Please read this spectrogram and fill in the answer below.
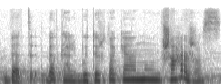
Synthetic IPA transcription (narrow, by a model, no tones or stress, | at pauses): bʲɛt̪bʲɛt̪ɡɑːlʲɪbuːt̪ʲɪrt̪oːkʲɛnʊʃɑrʒɐs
